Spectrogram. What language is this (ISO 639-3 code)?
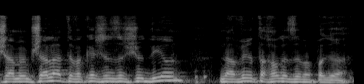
heb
